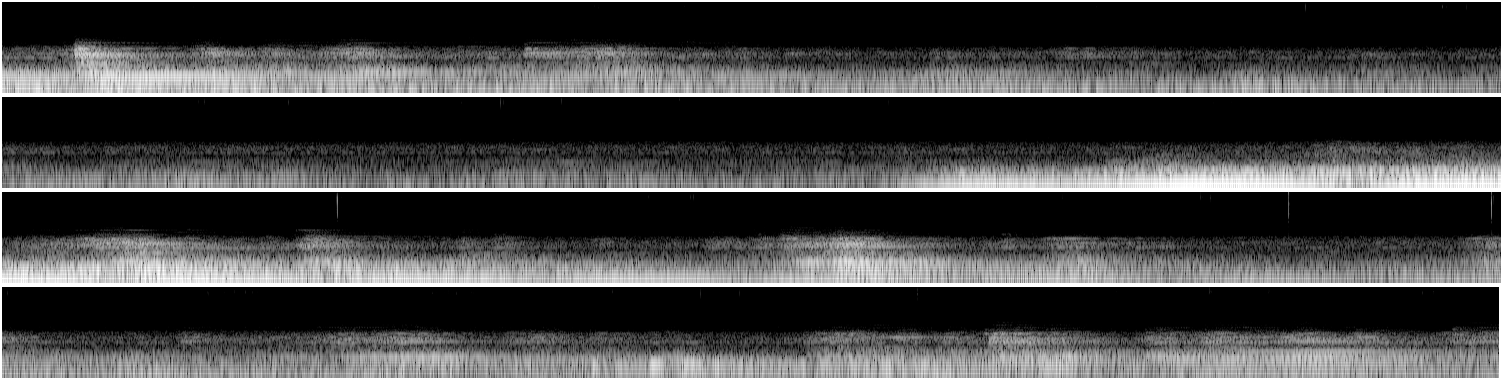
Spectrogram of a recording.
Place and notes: Voverynė, Lithuania, metallic bridge
strong wind. metallic bridge on a little lake. geophone on the bridge and electromagnetic antenna Priezor catching distant lightnings...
